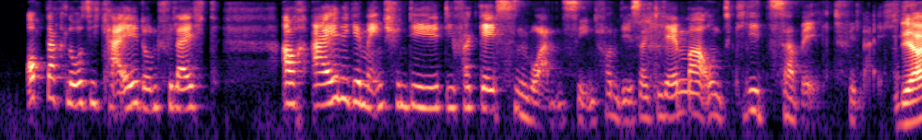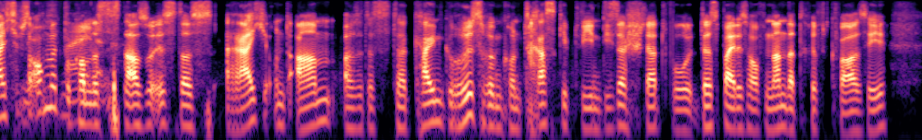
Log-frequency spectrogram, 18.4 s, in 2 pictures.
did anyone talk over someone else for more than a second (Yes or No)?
Yes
